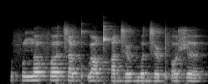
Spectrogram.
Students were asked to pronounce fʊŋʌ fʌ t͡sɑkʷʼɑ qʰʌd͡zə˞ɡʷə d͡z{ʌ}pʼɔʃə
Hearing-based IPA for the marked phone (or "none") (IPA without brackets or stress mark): ə˞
